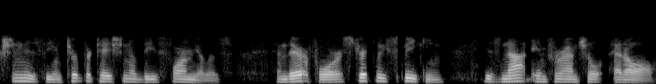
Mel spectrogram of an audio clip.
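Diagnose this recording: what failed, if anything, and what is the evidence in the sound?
The codec stage is at fault throughout. This speech runs through a G.729 codec at 8 kbit/s, and the damage is plainly audible. The band sits between about 150 Hz and 3.4 kHz, with nothing above. The speech has a rough, synthetic grain. That comes from the coder rebuilding each 10 ms frame from a vocal-tract filter, a pitch predictor and a few pulses rather than sending the waveform itself.

At the network stage, there is VoIP packet loss concealed by the speech codec from 3.02 to 3.09 s. About 20 ms of audio is missing, which fits two lost 10 ms frames. The decoder filled the gap by extending its last pitch and filter settings with falling gain. The sound briefly smears out and fades. Because each frame depends on the previous one, the sound stays weak or distorted for tens of milliseconds or more after about 3.09 s.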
